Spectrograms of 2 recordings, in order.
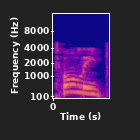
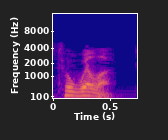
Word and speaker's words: Tooele: Apparently, Huntsman feels strongly that there'll be no low-level waste at the facility in Tolley County. – Oh, that's Tooele. – Tooele. It isn't spelled that way. – Yeah, no, it's spelled Tooele.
